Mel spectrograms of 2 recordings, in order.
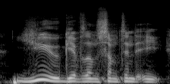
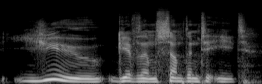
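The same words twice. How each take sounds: First: Said in the usual way. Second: "You give them something to eat" drawn out, leaning on "You"; a lightly voiced Jesus, firm and slow; slow emphatic quote. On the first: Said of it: "I think it's verse thirty-seven". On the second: Preacher voicing Jesus to the disciples, slow and emphatic. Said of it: "He turned around and said".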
